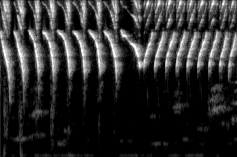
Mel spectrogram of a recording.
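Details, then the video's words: Canary master song for juveniles: loud descending slurred notes repeated about four times a second, then a quicker series of short high chirps. "MASTERAN Burung KENARI Gacor Panjang || Suara Pancingan KENARI Paud Agar Cepat Gacor"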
